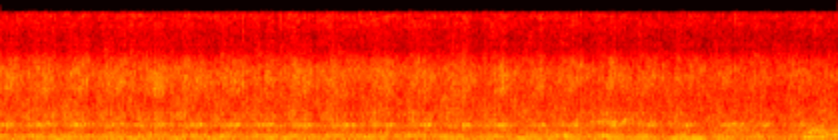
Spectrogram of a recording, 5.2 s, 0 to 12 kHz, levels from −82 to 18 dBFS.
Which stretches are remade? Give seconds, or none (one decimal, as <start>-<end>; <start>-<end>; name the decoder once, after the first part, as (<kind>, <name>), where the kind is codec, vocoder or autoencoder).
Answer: 1.0-1.6 (vocoder, BigVGAN v2)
